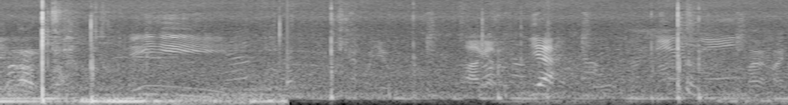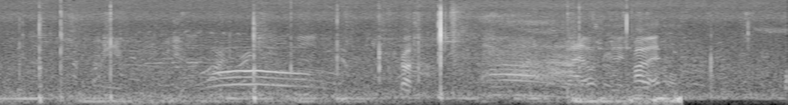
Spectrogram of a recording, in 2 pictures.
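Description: Beach volleyball in play: several sharp slaps of hands and forearms on the ball, a few seconds apart, with players' calls and shouts in between.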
